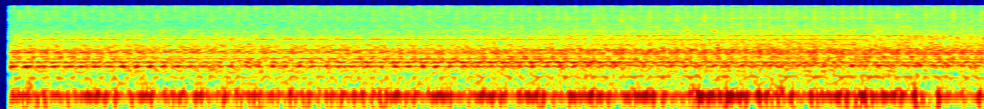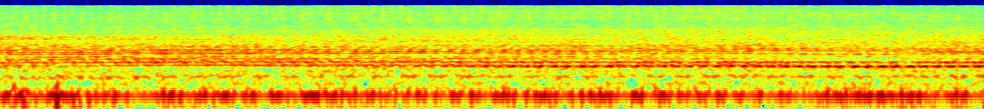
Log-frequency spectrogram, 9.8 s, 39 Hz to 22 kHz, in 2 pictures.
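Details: BMW E46 M3 idling, with a steady whirring whine from the engine bay; cause not identified.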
